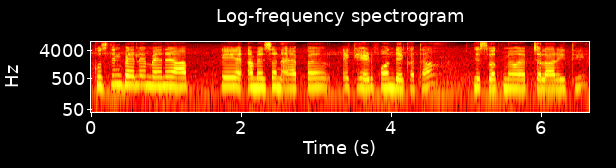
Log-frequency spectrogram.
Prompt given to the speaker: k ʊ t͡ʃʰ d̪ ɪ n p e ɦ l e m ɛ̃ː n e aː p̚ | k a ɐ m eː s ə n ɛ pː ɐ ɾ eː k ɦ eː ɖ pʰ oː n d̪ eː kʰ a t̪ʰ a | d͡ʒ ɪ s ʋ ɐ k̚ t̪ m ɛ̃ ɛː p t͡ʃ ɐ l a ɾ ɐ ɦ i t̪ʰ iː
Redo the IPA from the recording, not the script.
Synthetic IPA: k ʊ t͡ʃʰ d̪ ɪ n p ɛ ɦ l e m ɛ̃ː n e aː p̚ | k e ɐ m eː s ə n ɛː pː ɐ ɾ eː k ɦ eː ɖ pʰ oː n d̪ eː kʰ a t̪ʰ a | d͡ʒ ɪ s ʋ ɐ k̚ t̪ m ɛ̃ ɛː p t͡ʃ ɐ l a ɾ ɐ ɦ i t̪ʰ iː

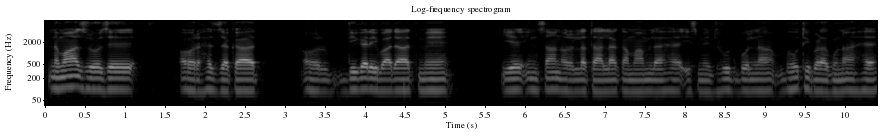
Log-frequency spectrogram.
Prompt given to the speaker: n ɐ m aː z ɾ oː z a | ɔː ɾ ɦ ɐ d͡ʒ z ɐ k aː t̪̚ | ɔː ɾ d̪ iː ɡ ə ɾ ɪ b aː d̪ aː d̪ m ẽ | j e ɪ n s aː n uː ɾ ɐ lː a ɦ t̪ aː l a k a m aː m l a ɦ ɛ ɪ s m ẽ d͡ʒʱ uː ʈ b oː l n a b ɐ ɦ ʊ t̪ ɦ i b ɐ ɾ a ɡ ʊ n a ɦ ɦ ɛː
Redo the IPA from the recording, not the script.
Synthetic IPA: n ɐ m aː z ɾ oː z e | ɔː ɾ ɦ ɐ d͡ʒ z ɐ k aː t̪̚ | ɔː ɾ d̪ iː ɡ ə ɾ ɪ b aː d̪ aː t̪ m ẽ | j e ɪ n s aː n ɔː ɾ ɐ lː a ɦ t̪ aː l a k a m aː m l a ɦ ɛ ɪ s m ẽ d͡ʒʱ uː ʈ b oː l n a b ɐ ɦ ʊ t̪ ɦ i b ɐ ɽ a ɡ ʊ n a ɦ ɦ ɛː

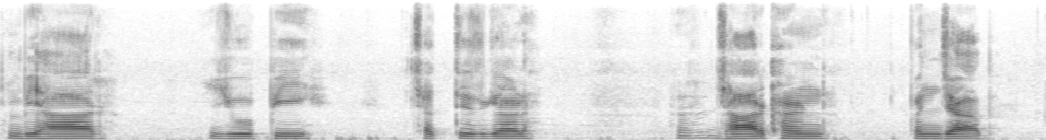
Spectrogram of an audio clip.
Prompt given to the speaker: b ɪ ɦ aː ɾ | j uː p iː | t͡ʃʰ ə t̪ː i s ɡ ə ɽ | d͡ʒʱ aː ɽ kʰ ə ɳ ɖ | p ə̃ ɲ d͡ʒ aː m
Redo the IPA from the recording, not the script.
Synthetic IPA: b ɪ ɦ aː ɾ | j uː p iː | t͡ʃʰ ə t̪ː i s ɡ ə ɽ | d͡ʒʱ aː ɾ kʰ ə ɳ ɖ | p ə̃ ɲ d͡ʒ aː b

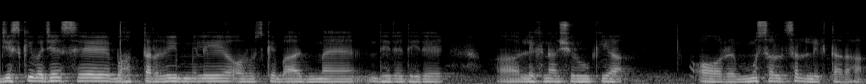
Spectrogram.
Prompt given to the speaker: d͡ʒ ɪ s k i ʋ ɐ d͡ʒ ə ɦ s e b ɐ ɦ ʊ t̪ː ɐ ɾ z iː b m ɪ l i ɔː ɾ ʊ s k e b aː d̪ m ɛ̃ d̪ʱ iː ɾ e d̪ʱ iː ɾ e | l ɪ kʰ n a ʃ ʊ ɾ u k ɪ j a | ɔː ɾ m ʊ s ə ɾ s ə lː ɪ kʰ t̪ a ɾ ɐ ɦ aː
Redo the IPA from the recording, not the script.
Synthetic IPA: d͡ʒ ɪ s k i ʋ ɐ d͡ʒ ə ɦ s e b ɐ ɦ ʊ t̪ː ɐ ɾ ɣ iː b m ɪ l i ɔː ɾ ʊ s k e b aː d̪ m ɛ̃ d̪ʱ iː ɾ e d̪ʱ iː ɾ e | l ɪ kʰ n a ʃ ʊ ɾ u k i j a | ɔː ɾ m ʊ s ə l s ə lː ɪ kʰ t̪ a ɾ ɐ ɦ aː

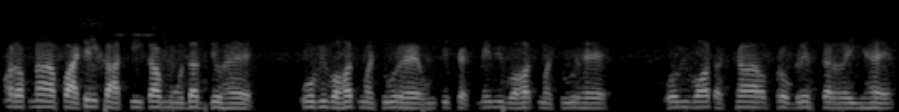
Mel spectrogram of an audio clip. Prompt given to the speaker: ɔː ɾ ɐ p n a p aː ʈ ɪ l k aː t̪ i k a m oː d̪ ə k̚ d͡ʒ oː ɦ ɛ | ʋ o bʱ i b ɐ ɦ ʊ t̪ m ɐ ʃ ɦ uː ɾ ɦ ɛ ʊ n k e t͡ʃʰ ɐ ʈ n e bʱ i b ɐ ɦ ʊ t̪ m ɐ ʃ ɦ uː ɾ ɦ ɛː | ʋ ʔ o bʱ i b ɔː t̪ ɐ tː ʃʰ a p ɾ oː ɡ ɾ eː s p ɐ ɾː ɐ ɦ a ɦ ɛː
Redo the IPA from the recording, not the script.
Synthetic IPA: ɔː ɾ ɐ p n a p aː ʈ ɪ l k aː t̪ i k a m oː d̪ ə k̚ d͡ʒ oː ɦ ɛ | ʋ o bʱ i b ɐ ɦ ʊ t̪ m ɐ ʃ ɦ uː ɾ ɦ ɛ ʊ n k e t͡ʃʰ ɐ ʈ n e bʱ i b ɐ ɦ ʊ t̪ m ɐ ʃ ɦ uː ɾ ɦ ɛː | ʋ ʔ o bʱ i b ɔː t̪ ɐ tː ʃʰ a p ɾ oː ɡ ɾ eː s k ɐ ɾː ɐ ɦ i ɦ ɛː

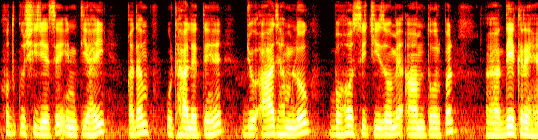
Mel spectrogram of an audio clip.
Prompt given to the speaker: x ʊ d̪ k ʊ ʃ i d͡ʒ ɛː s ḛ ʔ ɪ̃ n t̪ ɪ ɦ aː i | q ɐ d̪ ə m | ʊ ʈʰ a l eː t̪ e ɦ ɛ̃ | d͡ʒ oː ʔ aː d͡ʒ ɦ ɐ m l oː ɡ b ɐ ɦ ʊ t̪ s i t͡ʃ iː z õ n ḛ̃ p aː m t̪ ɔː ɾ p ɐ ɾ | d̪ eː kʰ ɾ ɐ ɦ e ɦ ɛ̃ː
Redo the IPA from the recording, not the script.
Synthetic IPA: x ʊ d̪ k ʊ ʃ i d͡ʒ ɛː s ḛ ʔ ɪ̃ n t̪ ɪ ɦ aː i | q ɐ d̪ ə m | ʊ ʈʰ a l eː t̪ e ɦ ɛ̃ | d͡ʒ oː ʔ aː d͡ʒ ɦ ɐ m l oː ɡ b ɐ ɦ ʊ t̪ s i t͡ʃ iː z õ m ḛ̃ ʔ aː m t̪ ɔː ɾ p ɐ ɾ | d̪ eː kʰ ɾ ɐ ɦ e ɦ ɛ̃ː

